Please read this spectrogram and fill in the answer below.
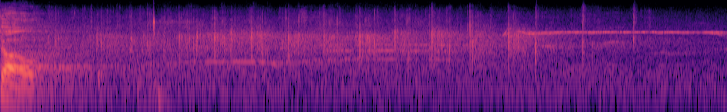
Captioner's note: audience applauding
